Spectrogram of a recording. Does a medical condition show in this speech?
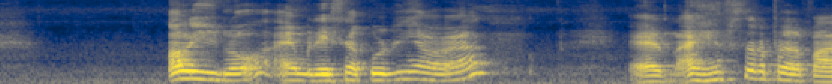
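Yes: cerebral palsy.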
